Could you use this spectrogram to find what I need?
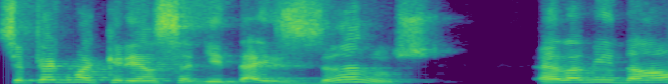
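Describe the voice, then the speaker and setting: A man is speaking. His pace is fairly slow. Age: 60s. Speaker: biology teacher. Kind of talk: lecture. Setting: classroom with online students. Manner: animated.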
